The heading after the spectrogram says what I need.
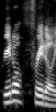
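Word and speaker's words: Friedle: Friedel, yeah.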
